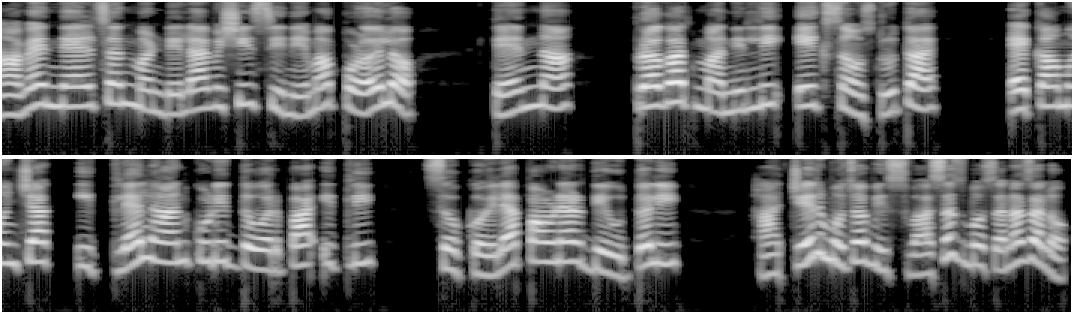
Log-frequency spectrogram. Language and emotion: Goan Konkani, disgusted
